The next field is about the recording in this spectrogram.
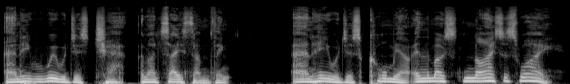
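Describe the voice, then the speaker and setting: A man with a croaky voice hosting a casual solo podcast, chatty and rambling, correcting himself as he goes. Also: mid-range voice, animated, moderate pace, mellow, dry recording, studio quality. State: croaky voice from a lingering cold. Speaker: podcast host and hypnotherapist.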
